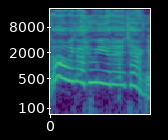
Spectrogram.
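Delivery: fast, high-pitched panicky voice; hammed-up jittery squeal; mock frightened. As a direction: squeak out the question in pretend fright. Scared country voiced asking back.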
